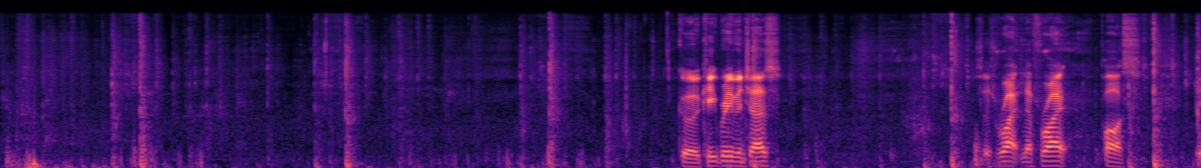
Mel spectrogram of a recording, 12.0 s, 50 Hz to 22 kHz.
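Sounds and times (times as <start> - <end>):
football kicked against a wall: 1.1 - 1.7.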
